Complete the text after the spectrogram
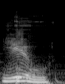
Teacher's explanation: The typical American U is pronounced at the far back of the mouth, pronounced like oo.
